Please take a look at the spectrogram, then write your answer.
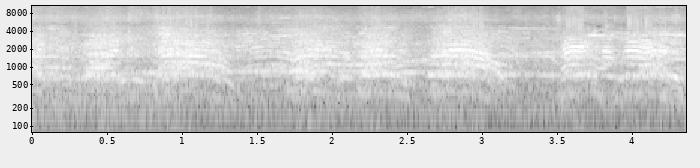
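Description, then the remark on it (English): About 500 pro-gay marriage protesters at a counter-rally against a prayer rally in Brisbane chant in loud, rhythmic unison, voices rising and falling in repeated phrases with shouting over a steady roar of many people. “About 500 chanting pro-gay marriage protesters outnumber the 12 attendees of the prayer rally in Brisbane, causing them and the infamous truck to retreat.”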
